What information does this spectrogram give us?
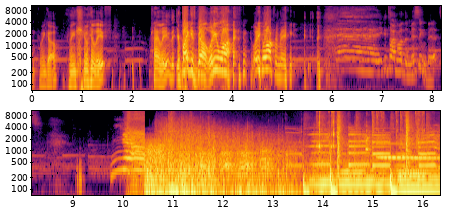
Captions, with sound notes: Can we go? Can we, can we leave? Can I leave? Your bike is built! What do you want? What do you want from me? No! (lightning cracks) (chill music)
